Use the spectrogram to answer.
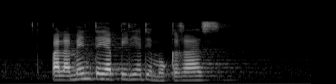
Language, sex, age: Southern Sotho, female, 20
